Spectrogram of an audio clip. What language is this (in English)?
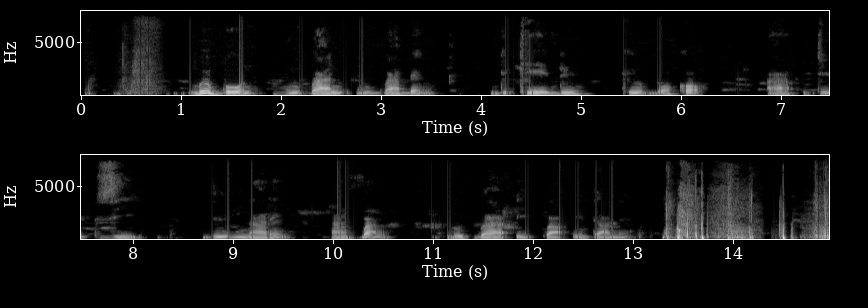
Bafia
